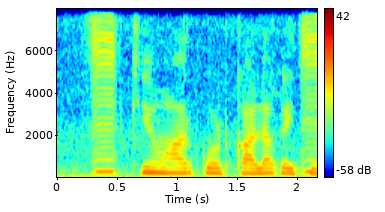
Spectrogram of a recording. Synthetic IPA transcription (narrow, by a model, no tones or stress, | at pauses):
kĩaːɾkoːʈkaːlakɐit̪ʰi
